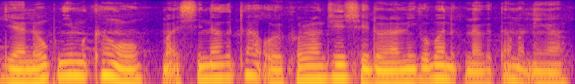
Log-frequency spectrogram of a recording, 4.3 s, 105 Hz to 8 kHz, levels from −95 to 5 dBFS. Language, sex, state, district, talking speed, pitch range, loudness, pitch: Garo, male, Meghalaya, West Garo Hills, 155 wpm, 110-145 Hz, -15 LUFS, 125 Hz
